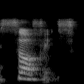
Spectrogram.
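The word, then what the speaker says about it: surface: ऑन द सरफेस, ये सर नहीं बोलना, ठीक है, ये एक तरह से ना जो र होता है ना, वो साइलेंट में काउंट होते हैं। सरफेस, ऑन द सरफेस यानी कि ऊपर ही ऊपर, ऑन द सरफेस।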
